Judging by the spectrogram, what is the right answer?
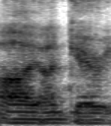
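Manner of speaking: very deep, very low, very soft, hushed voice. Joking about a beautiful woman who turns out to have a deep voice. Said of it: "she has a deep voice".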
